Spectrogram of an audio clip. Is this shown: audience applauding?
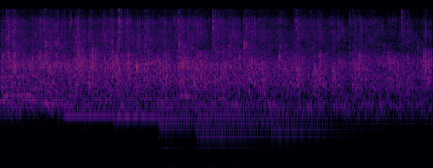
yes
